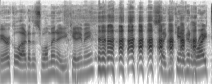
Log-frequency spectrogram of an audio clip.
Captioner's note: laughing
